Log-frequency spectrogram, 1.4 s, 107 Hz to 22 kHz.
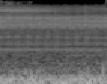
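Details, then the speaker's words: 1994 Toyota Corolla 7A-FE idling with A/C on, heard from inside the car: deep constant droning hum felt as much as heard; worn left-side transmission mount passing excess engine vibration into the body. "is due to a bad motor mount and in this particular case is actually a transmission mount but the motor the transmission are connected so it's basically the same thing but what happens is you get a lot of extra vibration"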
